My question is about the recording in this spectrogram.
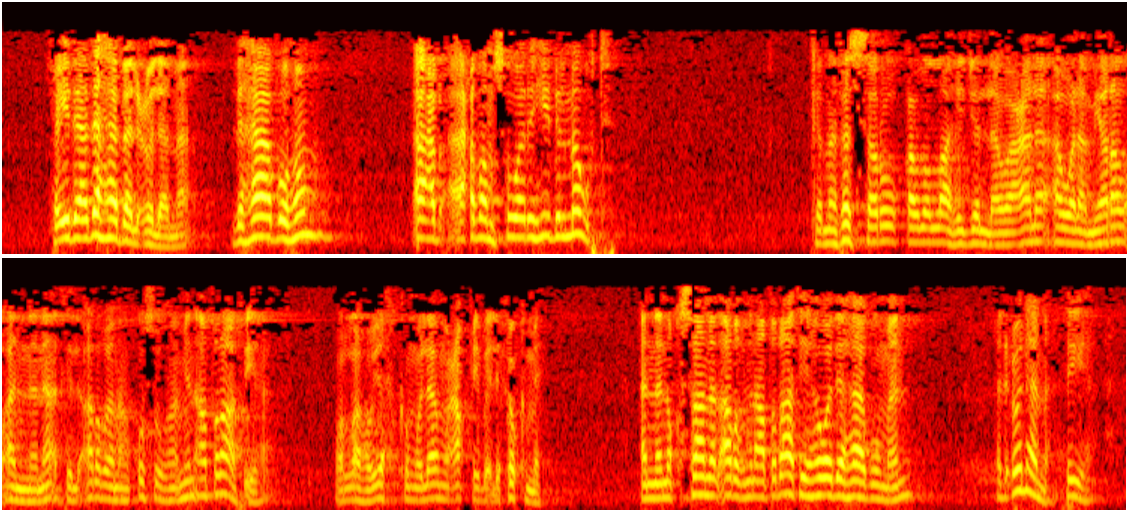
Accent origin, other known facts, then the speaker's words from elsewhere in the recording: Saudi Arabia; بلدنا المملكة العربية السعودية ما زال فيها الحمد لله كوكبة من أهل العلم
